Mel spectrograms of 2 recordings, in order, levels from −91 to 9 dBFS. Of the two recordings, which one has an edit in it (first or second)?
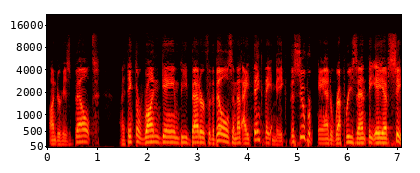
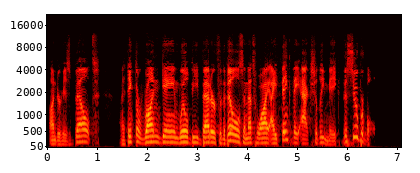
first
